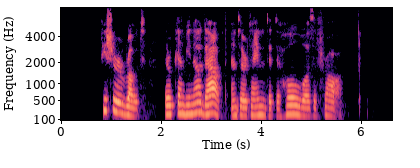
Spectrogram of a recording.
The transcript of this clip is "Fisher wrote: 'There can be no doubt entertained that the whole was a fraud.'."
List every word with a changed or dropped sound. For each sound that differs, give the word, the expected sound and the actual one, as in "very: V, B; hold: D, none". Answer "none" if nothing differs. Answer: fraud: D, none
